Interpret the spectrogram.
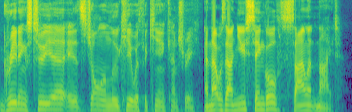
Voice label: song backsell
